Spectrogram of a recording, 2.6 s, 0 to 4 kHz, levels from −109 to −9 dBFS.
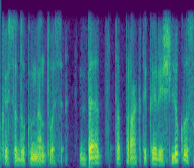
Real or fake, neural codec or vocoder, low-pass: real; none; 3.6 kHz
